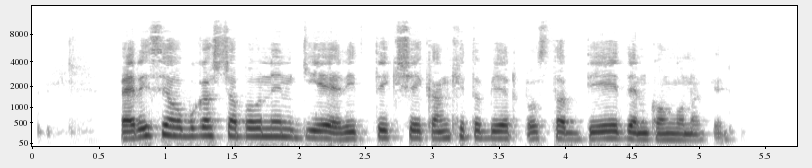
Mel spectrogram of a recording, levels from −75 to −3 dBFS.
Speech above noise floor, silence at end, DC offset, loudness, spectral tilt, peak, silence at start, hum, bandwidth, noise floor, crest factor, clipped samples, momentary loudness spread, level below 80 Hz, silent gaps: 34 dB; 0.5 s; under 0.1%; -26 LUFS; -6.5 dB/octave; -8 dBFS; 0.65 s; none; 11.5 kHz; -60 dBFS; 18 dB; under 0.1%; 6 LU; -62 dBFS; none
